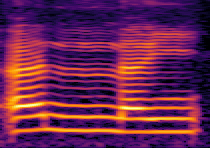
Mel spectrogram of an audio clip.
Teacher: nun sukunnya kita idghamkan atau kita masukkan ke dalam huruf lam lalu kita baca tanpa dengung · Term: idgham bila ghunah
